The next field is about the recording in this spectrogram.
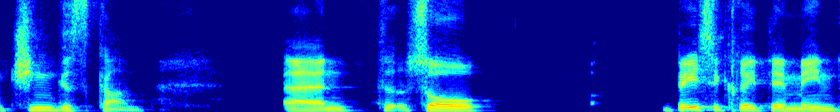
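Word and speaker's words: Chinggis Khan: khan just means emperor so kangaskhan is kind of the english way of saying chingiskan and so basically they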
